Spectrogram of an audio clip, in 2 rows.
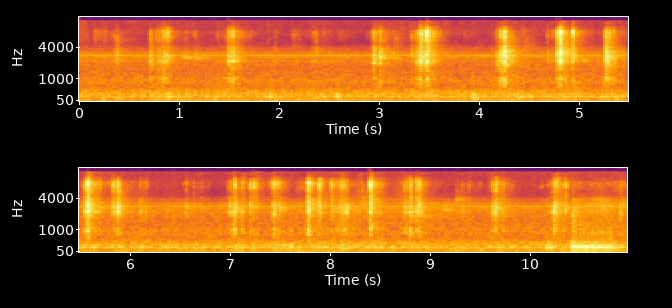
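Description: Plastic 3x3 Rubik's cube being turned by hand, its layers clicking as they snap round. The sharp clicks come irregularly, one to three a second, and crowd closer together in the second half as the same two turns are repeated over and over.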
